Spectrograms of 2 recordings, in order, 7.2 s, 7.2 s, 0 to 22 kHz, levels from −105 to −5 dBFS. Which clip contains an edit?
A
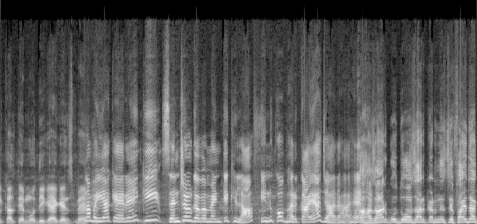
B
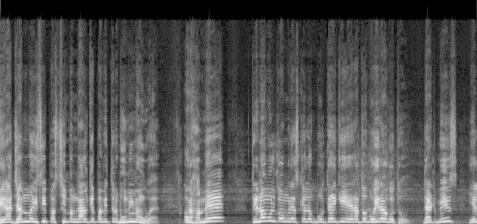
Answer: A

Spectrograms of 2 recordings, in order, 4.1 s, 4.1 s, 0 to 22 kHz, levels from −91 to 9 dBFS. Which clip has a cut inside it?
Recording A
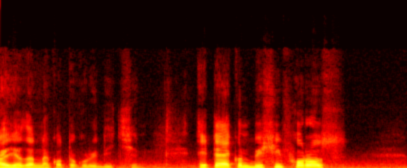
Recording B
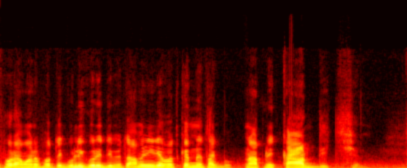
B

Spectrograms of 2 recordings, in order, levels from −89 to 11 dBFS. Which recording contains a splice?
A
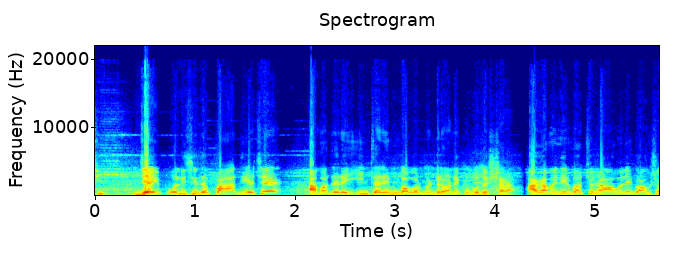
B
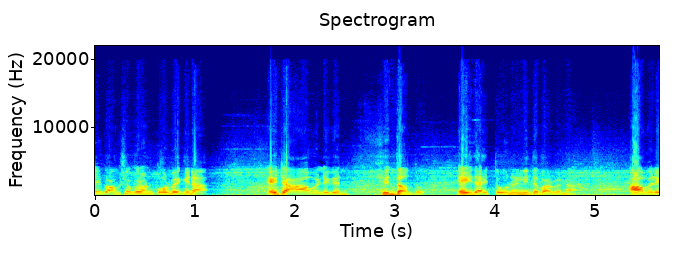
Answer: A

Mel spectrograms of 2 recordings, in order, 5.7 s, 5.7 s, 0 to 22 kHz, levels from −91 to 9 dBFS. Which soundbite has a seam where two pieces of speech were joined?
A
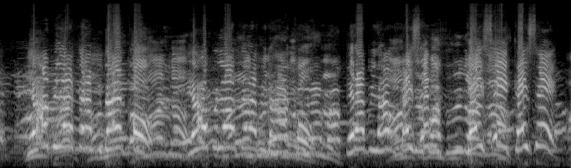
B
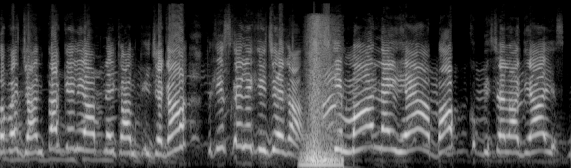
B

